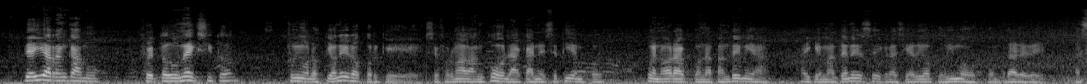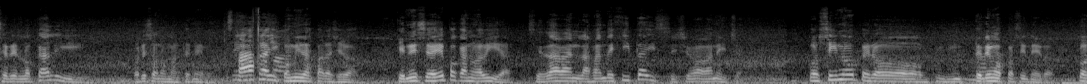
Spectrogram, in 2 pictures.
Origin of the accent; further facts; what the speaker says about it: Río Colorado, Río Negro, Argentina; now in Neuquén, Argentina; Nosotros venimos de Río Colorado, un pueblito de Río Negro.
